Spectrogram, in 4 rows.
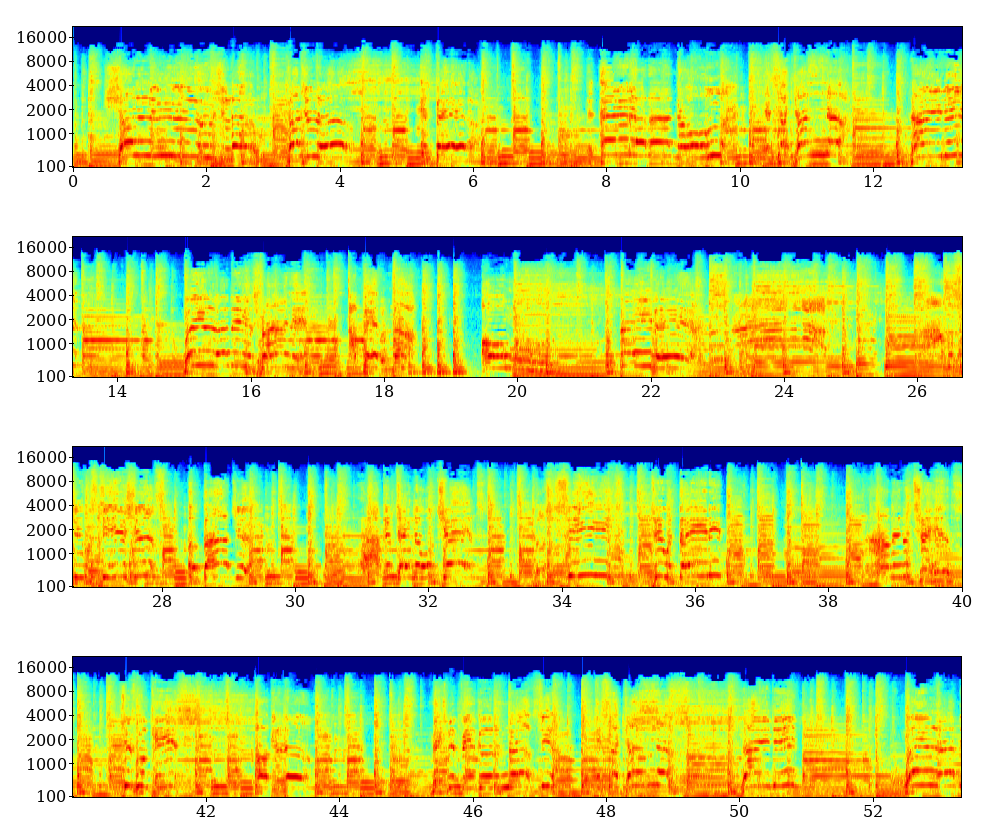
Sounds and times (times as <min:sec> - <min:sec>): Drum: 0:00.0 - 0:53.3.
